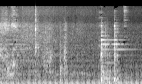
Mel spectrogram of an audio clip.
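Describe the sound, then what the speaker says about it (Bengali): Ginger-garlic spice paste stir-fried in a pan with a steady sizzle, broken by a few sharp scrapes and clinks of the spoon against the metal. "মশলাটা আমি আদা রসুনটা এইভাবে একটু কষে নেবো।"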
